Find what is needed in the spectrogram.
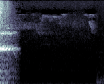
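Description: A loud sound dies away within the first half second, leaving faint, high bird chirps over near silence.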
